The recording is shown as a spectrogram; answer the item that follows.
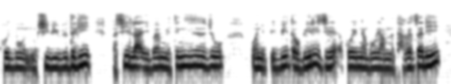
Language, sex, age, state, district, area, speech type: Manipuri, male, 45-60, Manipur, Imphal East, rural, spontaneous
